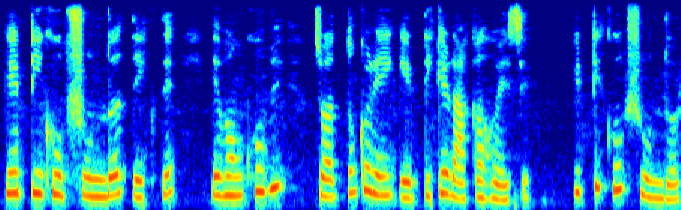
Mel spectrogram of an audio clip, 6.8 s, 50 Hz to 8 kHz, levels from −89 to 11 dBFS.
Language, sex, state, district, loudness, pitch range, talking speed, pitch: Bengali, female, West Bengal, Jalpaiguri, -15 LUFS, 235-300 Hz, 150 wpm, 265 Hz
